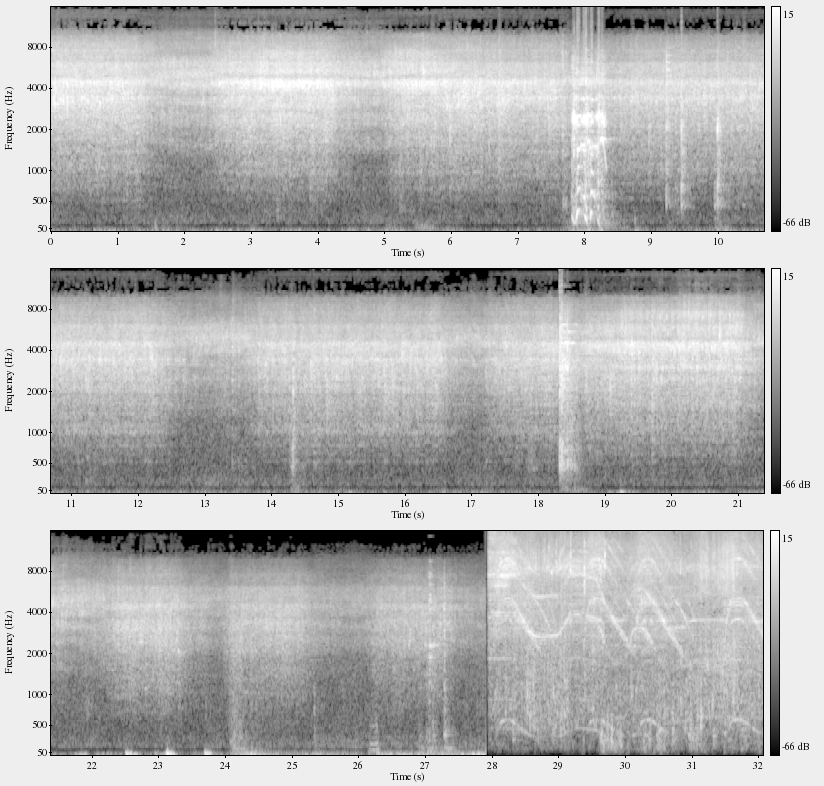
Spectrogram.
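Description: Food sizzling steadily in hot oil in a frying pan, with a few sharp knocks, the loudest about eight seconds in, and light knife taps on a plastic chopping board later on.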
